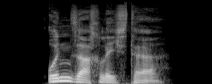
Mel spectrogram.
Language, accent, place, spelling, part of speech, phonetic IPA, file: German, Germany, Berlin, unsachlichster, adjective, [ˈʊnˌzaxlɪçstɐ], De-unsachlichster.ogg
- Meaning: inflection of unsachlich: 1. strong/mixed nominative masculine singular superlative degree 2. strong genitive/dative feminine singular superlative degree 3. strong genitive plural superlative degree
